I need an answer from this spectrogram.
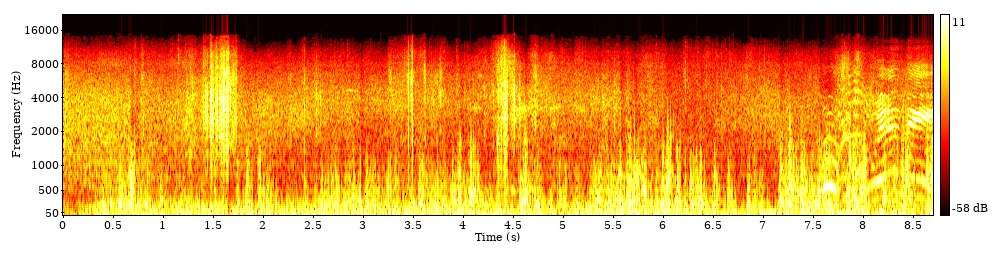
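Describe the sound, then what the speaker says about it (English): Strong gusty wind buffets the microphone at a riverside camp on the Copper River, a constant loud roar with rustling bursts and a voice briefly heard underneath. "Woo, it's windy."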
